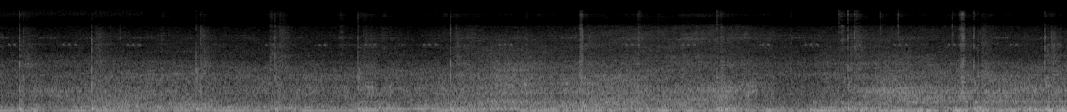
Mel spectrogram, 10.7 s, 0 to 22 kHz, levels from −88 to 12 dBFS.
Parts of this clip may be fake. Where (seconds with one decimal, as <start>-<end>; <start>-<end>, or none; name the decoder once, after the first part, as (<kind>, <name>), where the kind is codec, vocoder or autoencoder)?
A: 1.5-2.7 (vocoder, BigVGAN v2); 3.7-6.7; 7.6-8.9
